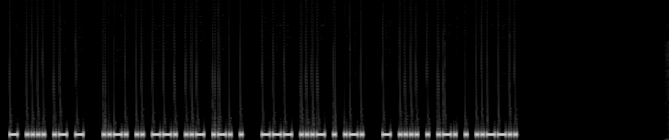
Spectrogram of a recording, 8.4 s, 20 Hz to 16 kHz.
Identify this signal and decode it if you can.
Morse code, heard as a keyed tone, about 36 wpm, 700 Hz. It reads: THAT FIGURE OVER THERE?
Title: Sentences from Top 1000 Words - Review Part 2 - 35wpm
